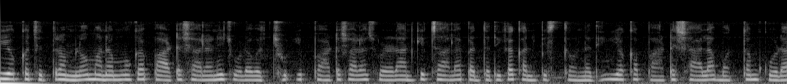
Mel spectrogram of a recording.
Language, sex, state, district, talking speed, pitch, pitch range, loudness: Telugu, female, Andhra Pradesh, Krishna, 165 wpm, 215 Hz, 205-225 Hz, -24 LUFS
